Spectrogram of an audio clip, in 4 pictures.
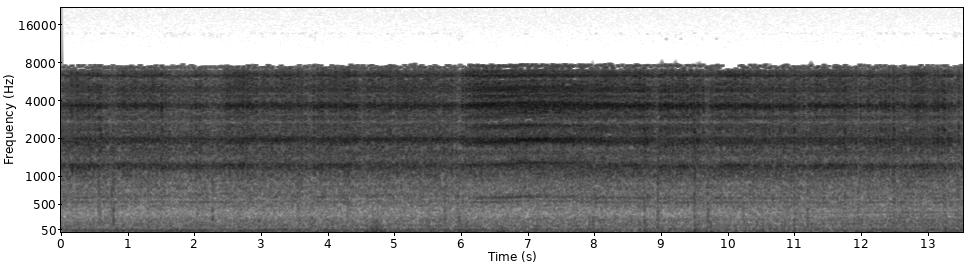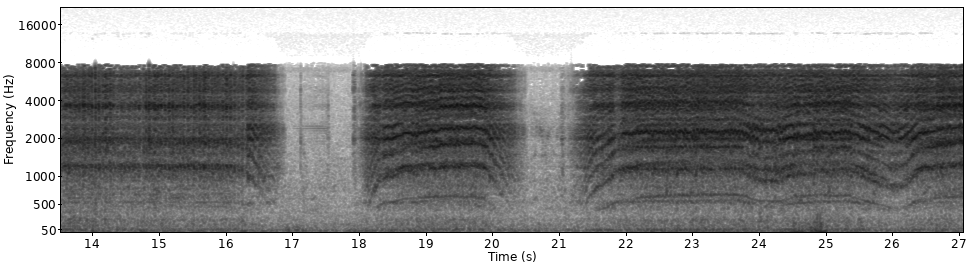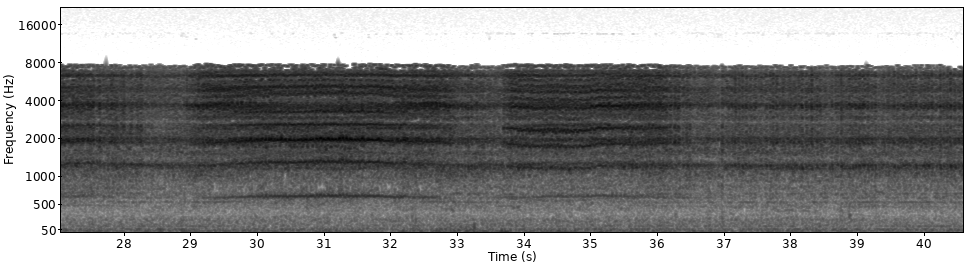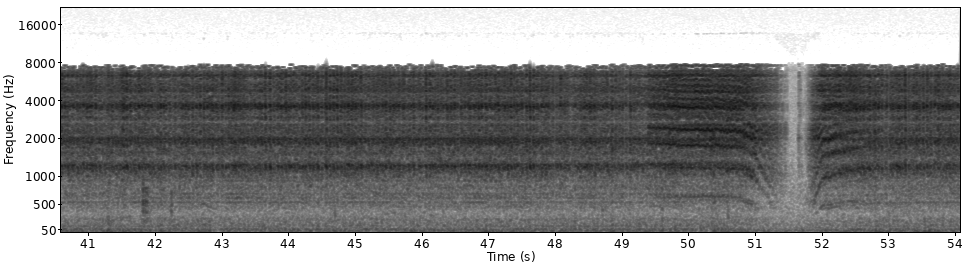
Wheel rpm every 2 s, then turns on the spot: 160, 170, 170, 170, 160, 160, 160, 160, 40, 120, 50, 150, 150, 150, 160, 160, 160, 160, 160, 160, 160, 160, 160, 160, 160, 90, 150.
none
